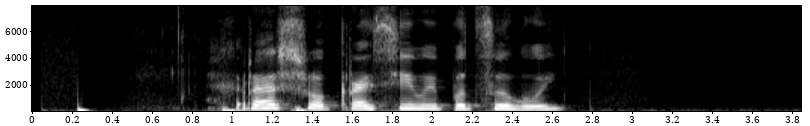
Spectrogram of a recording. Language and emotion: Russian, positive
